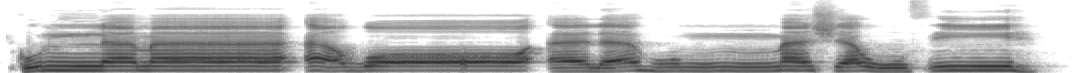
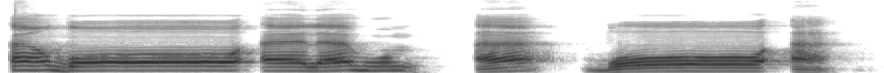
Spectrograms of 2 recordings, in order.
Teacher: Ada hamzah dan juga hamzah. Diselingi oleh huruf dhad yang tebal dan juga alifnya ikut tebal.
